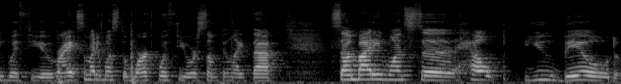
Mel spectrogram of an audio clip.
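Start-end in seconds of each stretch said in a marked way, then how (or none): none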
